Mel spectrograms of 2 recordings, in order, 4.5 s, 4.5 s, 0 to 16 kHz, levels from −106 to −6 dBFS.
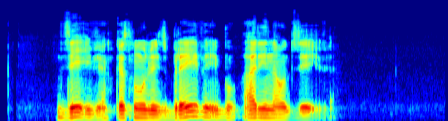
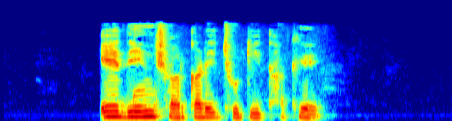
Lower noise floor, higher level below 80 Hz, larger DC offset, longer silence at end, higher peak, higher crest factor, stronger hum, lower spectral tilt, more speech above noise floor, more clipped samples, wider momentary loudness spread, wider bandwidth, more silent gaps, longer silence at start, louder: second, -84 dBFS vs under -90 dBFS; second, -74 dBFS vs -56 dBFS; neither; about the same, 1.3 s vs 1.35 s; second, -6 dBFS vs -2 dBFS; about the same, 18 dB vs 18 dB; neither; first, -7.5 dB/octave vs -6 dB/octave; second, 61 dB vs over 72 dB; neither; second, 8 LU vs 13 LU; about the same, 7.6 kHz vs 7.8 kHz; neither; second, 0.6 s vs 1 s; second, -23 LUFS vs -19 LUFS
